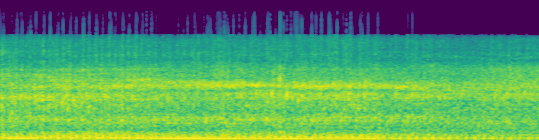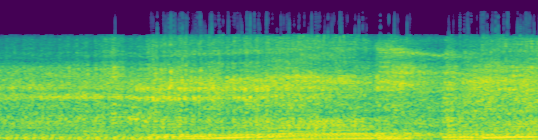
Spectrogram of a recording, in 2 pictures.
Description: A engine is running, and taking off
